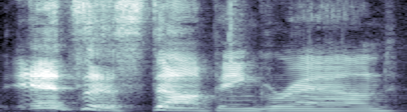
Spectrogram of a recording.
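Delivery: loud and slow, savoring the pull; excited shout. Real, not acted. Streamer yells at his chat over the pull, excited shout. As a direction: belt it out over a great card.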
